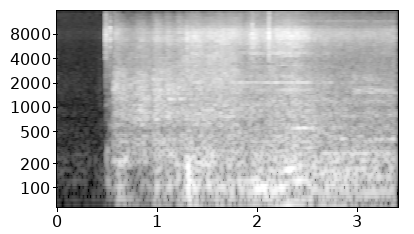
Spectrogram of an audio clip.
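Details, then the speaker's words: 1995 VW T4 with ACU engine that stumbles and stalls once warm, restarted with a 40 °C coolant-sensor value simulated: cranks, catches after a pause, then an uneven struggling idle; once it has choked it is hard to restart warm, cause not yet found. "wenn der sich eben mal verschluckt hat also immer da diese Temperatur bekommen hat dann kriegt man den noch nicht so ohne weiteres wieder an"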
